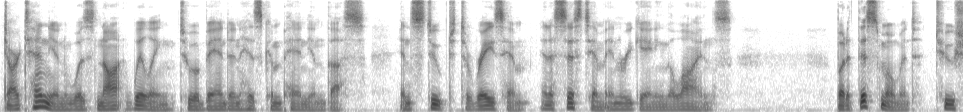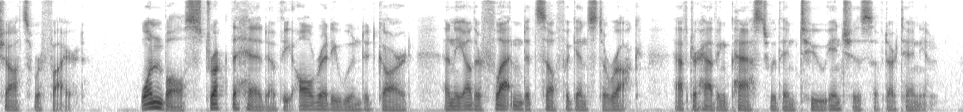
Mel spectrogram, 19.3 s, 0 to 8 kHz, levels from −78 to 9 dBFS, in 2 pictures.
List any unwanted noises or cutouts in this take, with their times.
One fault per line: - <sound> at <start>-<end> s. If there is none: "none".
none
